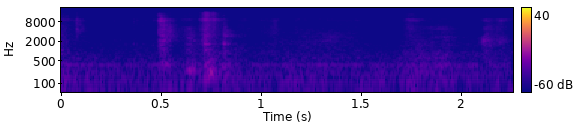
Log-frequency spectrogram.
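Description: Near silence: room tone, with a couple of faint brief clicks about half a second in.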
